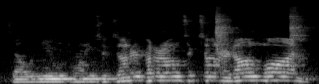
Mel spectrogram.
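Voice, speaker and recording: A man working as a livestock auctioneer, calling bids in a rapid rhythmic chant at a stockyard sale. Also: fairly high pitch, a little mellow, echoey room, slight background noise, low-quality recording.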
